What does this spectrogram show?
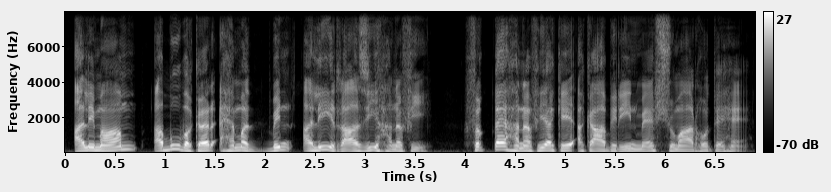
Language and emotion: Urdu, neutral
